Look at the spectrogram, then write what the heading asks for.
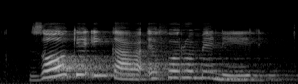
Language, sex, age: South Ndebele, female, 29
